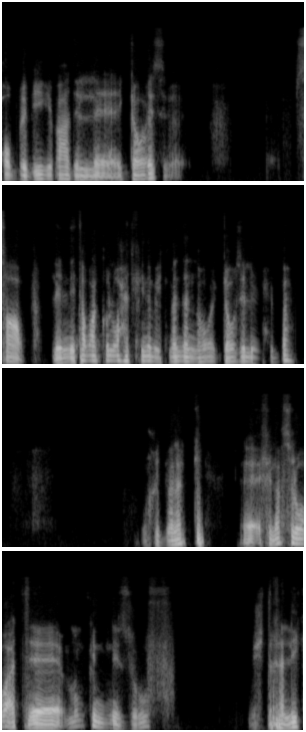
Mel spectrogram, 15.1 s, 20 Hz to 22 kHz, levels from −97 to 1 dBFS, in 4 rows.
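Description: Speech carried over a call path, with the top end stopping around 12 kHz, which fits Opus at a moderate bitrate. It has two bursts of packet loss. At 6.91 to 7.06 s, 120 ms is covered by a stretched, fading continuation of the last sound plus 20 ms of silence. At 12.55 to 12.64 s, 60 ms is filled the same way. Both times the audio resumes further on with the in-between part missing.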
